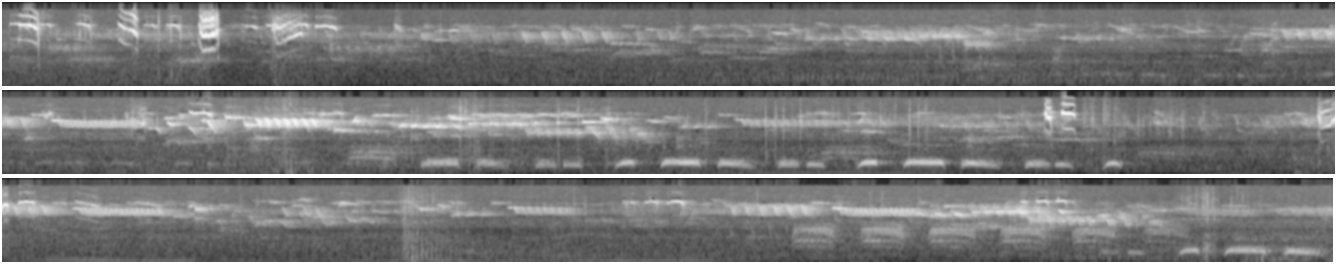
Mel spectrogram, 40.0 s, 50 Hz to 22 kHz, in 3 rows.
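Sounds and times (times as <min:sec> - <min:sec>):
birds chirping and singing: 0:00.0 - 0:39.9
low repeated bird calls: 0:13.2 - 0:25.0.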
